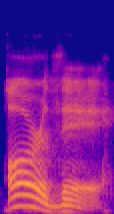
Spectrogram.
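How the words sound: The voice falls at the end.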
